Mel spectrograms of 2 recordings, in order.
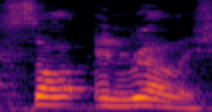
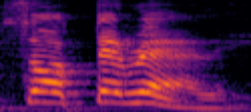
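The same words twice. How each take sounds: First: It is said as three plain English words. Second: It is run together like an Italian surname. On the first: It names ordinary condiments. The speaker calls it wrong. "But it's not salt and relish" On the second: It names a person. The speaker calls it right. "If you say it right, it sounds like it's his last name"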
